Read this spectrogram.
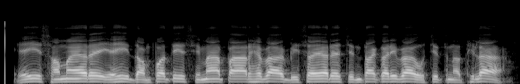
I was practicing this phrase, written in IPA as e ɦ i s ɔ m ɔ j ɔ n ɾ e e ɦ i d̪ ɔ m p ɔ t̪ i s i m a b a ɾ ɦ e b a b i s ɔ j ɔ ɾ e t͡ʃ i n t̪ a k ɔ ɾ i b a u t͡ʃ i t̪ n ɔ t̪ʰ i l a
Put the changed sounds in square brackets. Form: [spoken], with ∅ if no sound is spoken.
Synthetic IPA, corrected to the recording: e ɦ i s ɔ m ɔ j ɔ [∅] ɾ e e ɦ i d̪ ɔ m p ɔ t̪ i s i m a [p] a ɾ ɦ e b a b i s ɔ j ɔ ɾ e t͡ʃ i n t̪ a k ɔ ɾ i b a u t͡ʃ i t̪ n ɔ t̪ʰ i l a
